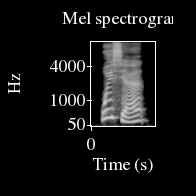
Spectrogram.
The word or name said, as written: wei1 xian3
